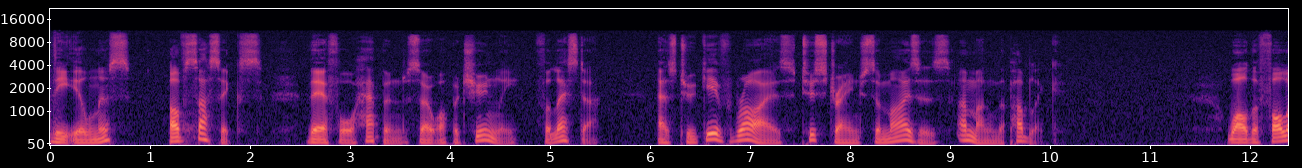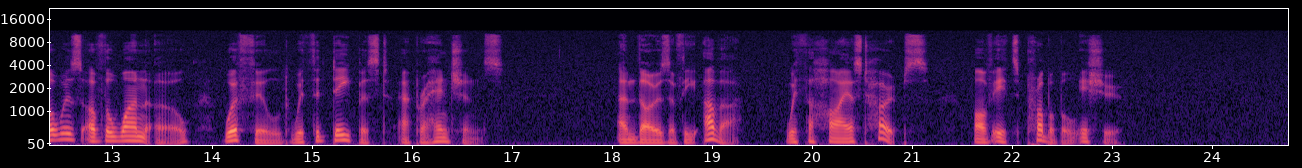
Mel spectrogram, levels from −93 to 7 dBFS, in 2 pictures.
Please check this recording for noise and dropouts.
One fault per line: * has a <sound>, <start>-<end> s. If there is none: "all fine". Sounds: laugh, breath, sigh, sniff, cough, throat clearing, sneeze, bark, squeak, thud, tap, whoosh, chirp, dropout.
all fine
